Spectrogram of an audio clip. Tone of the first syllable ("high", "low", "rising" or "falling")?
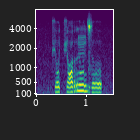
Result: low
